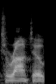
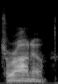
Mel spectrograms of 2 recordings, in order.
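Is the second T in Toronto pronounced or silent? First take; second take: pronounced; silent. First: The second T is clearly pronounced. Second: The second T is dropped and silent. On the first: "I would say Toronto" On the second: "that second T he says is silent"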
